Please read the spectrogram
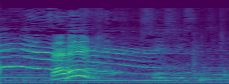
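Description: A child's high-pitched voice calling out in long, gliding tones, with a quick up-and-down call about half a second in.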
